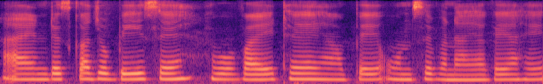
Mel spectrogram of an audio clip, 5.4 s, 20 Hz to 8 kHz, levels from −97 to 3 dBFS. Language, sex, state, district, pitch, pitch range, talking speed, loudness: Hindi, female, Uttar Pradesh, Hamirpur, 195 Hz, 190-200 Hz, 165 wpm, -19 LUFS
